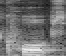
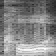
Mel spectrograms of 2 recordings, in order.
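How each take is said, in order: First: The word ends with an audible 's' sound. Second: The word ends without any 's' sound. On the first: The speaker calls it right. "it's corpse" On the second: The speaker calls it wrong. "not core"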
